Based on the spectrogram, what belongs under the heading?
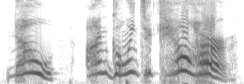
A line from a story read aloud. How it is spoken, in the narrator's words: roared, his voice blazing with hatred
